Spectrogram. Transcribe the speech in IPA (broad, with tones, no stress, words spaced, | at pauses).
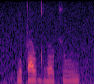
ʔi˨ ʈæ˦u̯dʱø˨l t͡ʃu˦i̯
